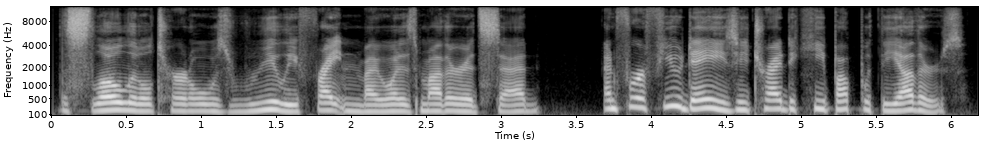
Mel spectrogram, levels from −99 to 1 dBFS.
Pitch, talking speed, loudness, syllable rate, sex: 185 Hz, 250 wpm, -19 LUFS, 5.8 syllables/s, female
